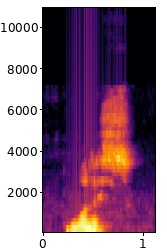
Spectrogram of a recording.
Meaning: 1. A Scottish surname transferred from the nickname, notably of the Scottish patriot William Wallace 2. A male given name transferred from the surname, of 19th century and later usage
- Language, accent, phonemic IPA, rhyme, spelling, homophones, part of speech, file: English, Southern England, /ˈwɒlɪs/, -ɒlɪs, Wallace, Wallis, proper noun, LL-Q1860 (eng)-Wallace.wav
